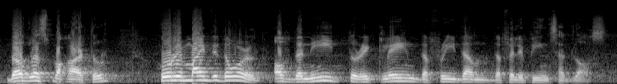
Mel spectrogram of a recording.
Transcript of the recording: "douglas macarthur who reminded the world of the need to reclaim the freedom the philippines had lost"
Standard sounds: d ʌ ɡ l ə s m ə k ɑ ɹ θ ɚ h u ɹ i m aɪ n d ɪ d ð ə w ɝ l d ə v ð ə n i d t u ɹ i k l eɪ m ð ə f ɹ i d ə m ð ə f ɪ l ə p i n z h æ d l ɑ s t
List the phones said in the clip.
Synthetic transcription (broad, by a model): d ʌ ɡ l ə s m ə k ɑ ɹ t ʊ h u ɹ i m aɪ n d ɪ d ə w ɝ l d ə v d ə n i d t u ɹ i k l eɪ m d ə f ɹ i d ə m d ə f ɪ l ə p i n s h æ d l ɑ s t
